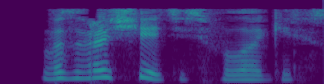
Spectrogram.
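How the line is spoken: Plain. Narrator (Russian): сказала она старику

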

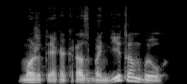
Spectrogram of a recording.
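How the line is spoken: Skeptical snort. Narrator (Russian): хмыкнул Костя

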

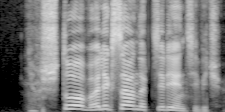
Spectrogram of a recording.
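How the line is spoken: Laughing. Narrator (Russian): рассмеялась Дуся

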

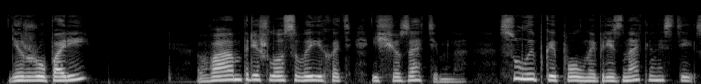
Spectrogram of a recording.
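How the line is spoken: Plain. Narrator (Russian): сказала Офелия

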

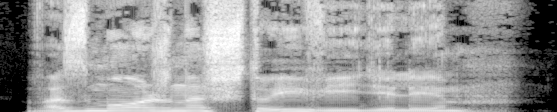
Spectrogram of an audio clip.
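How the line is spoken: Drawling. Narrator (Russian): протянул гость

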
